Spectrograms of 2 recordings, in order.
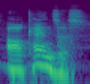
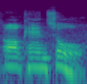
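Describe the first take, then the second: First: The word ends like the word 'Kansas'. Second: The word ends with a 'saw' sound. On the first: The speaker calls it right. "If it's Kansas and you put A R in front of it, it's Arkansas" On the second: The speaker calls it wrong. "They seem to think it goes Arkansas. You can saw what?"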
